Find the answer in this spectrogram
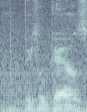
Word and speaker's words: Betelgeuse: the red supergiant star betelgeuse beetle gows i think they also pronounce it as which has an obvious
